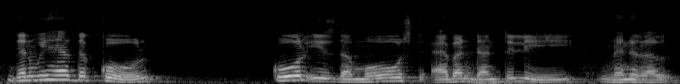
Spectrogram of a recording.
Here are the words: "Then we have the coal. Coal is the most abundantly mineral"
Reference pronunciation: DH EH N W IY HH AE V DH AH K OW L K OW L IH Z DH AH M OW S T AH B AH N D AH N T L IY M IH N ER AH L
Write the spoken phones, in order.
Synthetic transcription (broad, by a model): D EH N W IY HH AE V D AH K OW L K OW L IH Z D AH M OW S T AH B AH N D AH N T L IY M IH N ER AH L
